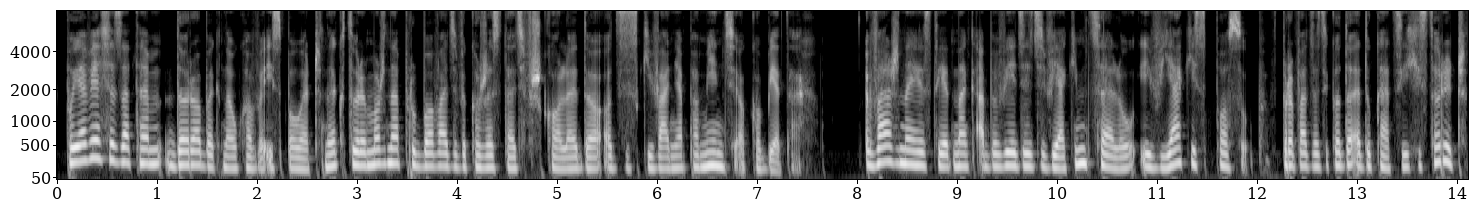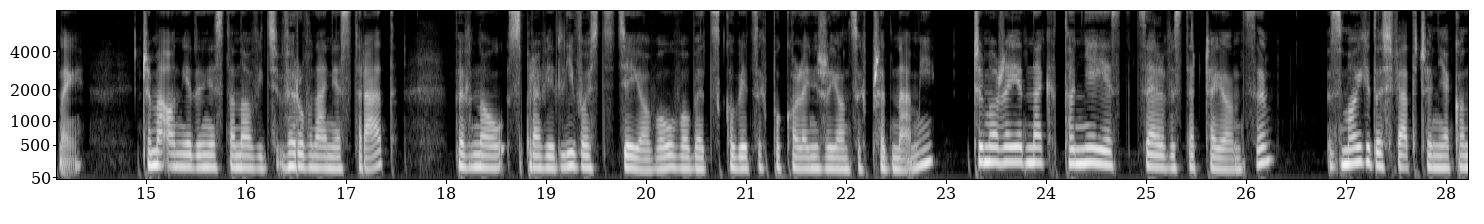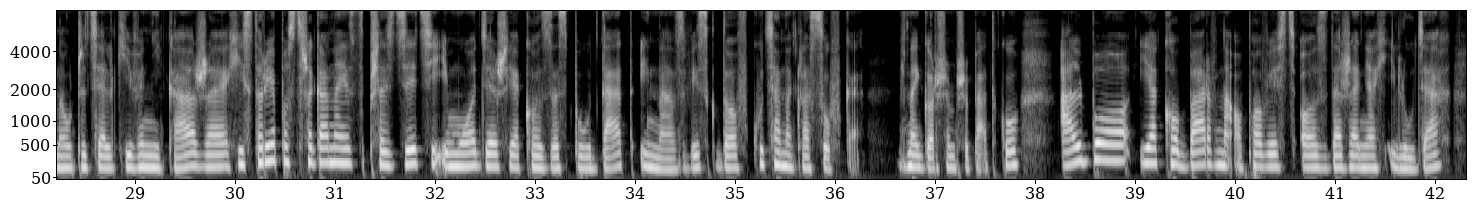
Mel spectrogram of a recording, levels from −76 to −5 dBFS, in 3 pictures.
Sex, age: female, 20-39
